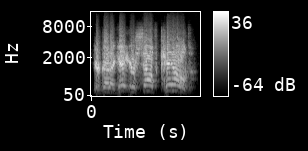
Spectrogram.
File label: police megaphone; Blind Drive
